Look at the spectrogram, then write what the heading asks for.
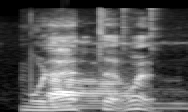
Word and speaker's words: Murata: Murata. Okay, well, you gotta say it like a Spanish. Murata.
